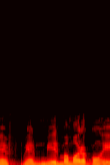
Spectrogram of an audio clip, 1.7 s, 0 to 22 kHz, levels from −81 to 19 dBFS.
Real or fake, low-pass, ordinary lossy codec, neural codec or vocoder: real; 7.2 kHz; none; none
